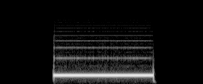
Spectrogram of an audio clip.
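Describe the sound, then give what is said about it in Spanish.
A single steady telephone ringing tone sounds while a call is being placed: one clean, even, mid-pitched beep of about a second that starts and stops abruptly, with silence around it and no voices. “Tengo dos teléfonos de Dioscorp, no sé cuál va a ser el correcto, pero estamos llamando a Dioscorp.”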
